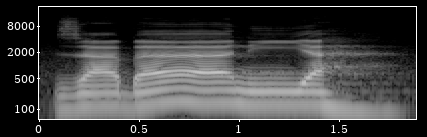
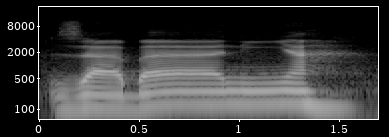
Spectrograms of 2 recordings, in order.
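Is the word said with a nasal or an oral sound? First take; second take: oral; nasal. First: The word is said without nasal resonance. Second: The word is said through the nose, sounding nasal. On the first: The speaker calls it right. "tidak ada e, ikut serta rongga hidung" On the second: The speaker calls it wrong. "jangan sampai kita ikutkan rongga hidung. Zabaniyah, tidak"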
